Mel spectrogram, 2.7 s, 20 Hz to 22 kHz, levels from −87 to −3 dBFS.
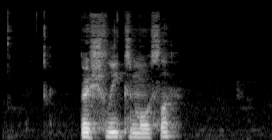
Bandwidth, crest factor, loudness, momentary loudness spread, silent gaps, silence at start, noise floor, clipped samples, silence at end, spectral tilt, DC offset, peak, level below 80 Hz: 15 kHz; 22 dB; -22 LUFS; 8 LU; none; 0.8 s; -69 dBFS; under 0.1%; 1 s; -6.5 dB/octave; under 0.1%; -4 dBFS; -62 dBFS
